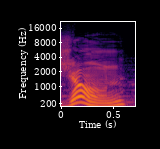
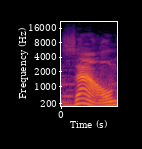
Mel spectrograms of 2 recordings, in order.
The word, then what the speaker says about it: Zoun: their name but like i've heard it told to me pretty effectively that it's joan but then tasteless calls it zound so that's you guys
